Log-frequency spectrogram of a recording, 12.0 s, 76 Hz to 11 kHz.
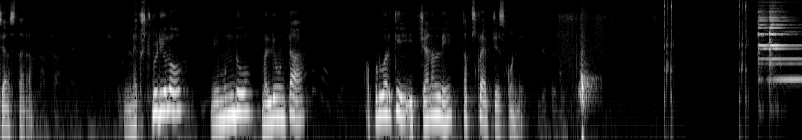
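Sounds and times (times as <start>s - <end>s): notification bell ding: 11.4s - 12.0s.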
